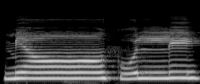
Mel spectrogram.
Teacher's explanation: کیونکہ اخفا ہو رہا ہے، یہاں پہ نون ساکن کے بعد اگلا حرف کاف ہے، حروف اخفا میں سے ہے، تو یہاں پہ ہمیں نون کی آواز کو چھپانا ہے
